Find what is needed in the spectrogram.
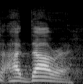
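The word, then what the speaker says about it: הַדֶּרֶךְ: How do you pronounce that part of this word? Haderech. Okay? Here it's hadarech.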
